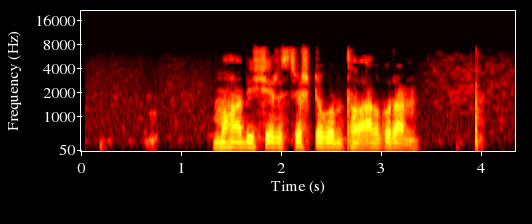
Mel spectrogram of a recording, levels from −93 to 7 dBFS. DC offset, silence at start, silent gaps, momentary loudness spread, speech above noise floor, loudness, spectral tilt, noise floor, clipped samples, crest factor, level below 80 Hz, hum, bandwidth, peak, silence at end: under 0.1%; 0.7 s; none; 19 LU; 46 dB; -16 LUFS; -5 dB/octave; -61 dBFS; under 0.1%; 18 dB; -62 dBFS; none; 7.6 kHz; -2 dBFS; 0.35 s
